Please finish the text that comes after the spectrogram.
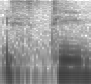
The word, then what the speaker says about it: stem: इस स्टेम के बारे में पढ़ेंगे ना कि हम स्टीम के बारे में पढ़ेंगे। ठीक? तो सबसे पहले हम अपना प्रोनाउंसिएशन ठीक करेंगे कि इसको पढ़ते क्या है? तो इसको हम पढ़ते हैं स्टेम।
